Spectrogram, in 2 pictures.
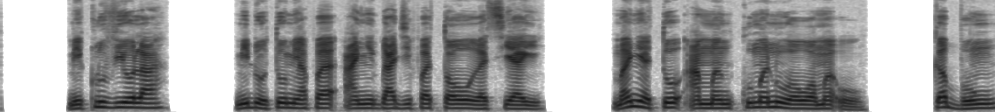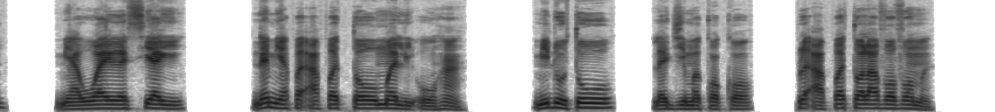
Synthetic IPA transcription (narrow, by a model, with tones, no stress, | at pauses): mĩ˨klu˦vi˦wo˦la˦ | mĩ˨ɖo˨t̪o˦mĩ˨a˨ɸɛ˦ʔa̰˨ɲĩ˦ɡ͡ba˦d͡ʑi˦ɸɛ˦t̪ɔ˦wo˦ɣɛ˨si˦a˨ɣi˦ | mɛ̃˦ɲɛ̃˨t̪o˦ʔa̰˨mɛ̃˨ŋ̩˦ku˦mɛ̃˦nũ˦wɔ˨wɔ˨mɛ̰̃˦ʔo˨ | kɛ˦bo˨˦ŋ | mĩ˨a˨wɔ˦a˦ɛ˦ɣɛ˦si˦a˨ji˦ | nɛ̃˦mĩ˦a˨ɸɛ̰˦ʔa̰˨ɸɛ˦t̪ɔ˦wo˦mɛ̃˦li˨ʔo˨ɦã̰˦ | mĩ˨ɖo˨t̪o˦wo˦ | lɛ˨d͡ʑi˨mɛ̃˨kɔ˨kɔ˦ | k͡plɛ˦ʔa̰˨ɸɛ˦t̪ɔ˦la˦vɔ˦vɔ̃˦mɛ̰̃˨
